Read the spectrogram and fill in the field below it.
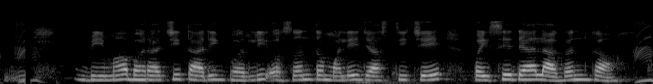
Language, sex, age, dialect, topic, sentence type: Marathi, female, 41-45, Varhadi, banking, question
